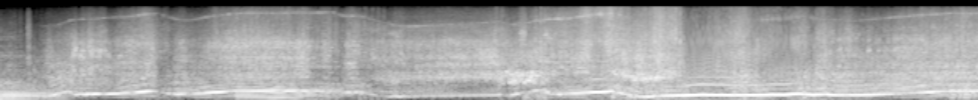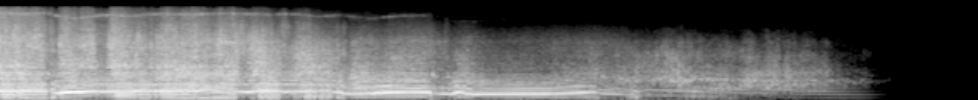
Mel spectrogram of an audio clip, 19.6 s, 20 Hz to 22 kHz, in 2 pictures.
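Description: Toyota 86-X drift car's engine revving up and down hard through a drift, with tyre squeal and skidding noise. The sound fades out over the last few seconds.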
